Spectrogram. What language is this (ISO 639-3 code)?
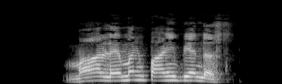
snd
